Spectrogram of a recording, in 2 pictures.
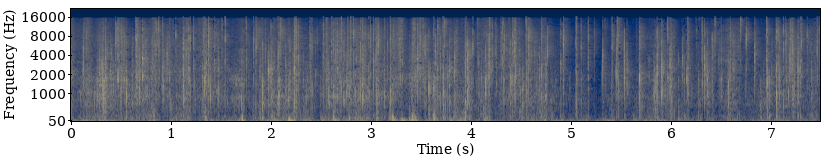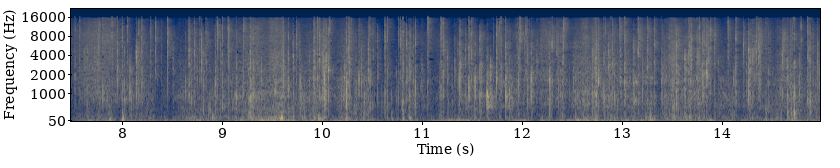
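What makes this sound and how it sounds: Clear polyethylene bubble wrap with hollow air bubbles is bunched in both hands and squeezed and crumpled by the fingertips of fingerless-gloved hands. A dense, continuous crinkling with rapid sharp crackles fills the whole clip, bright and hissy, with brief dips around five and eight seconds.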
